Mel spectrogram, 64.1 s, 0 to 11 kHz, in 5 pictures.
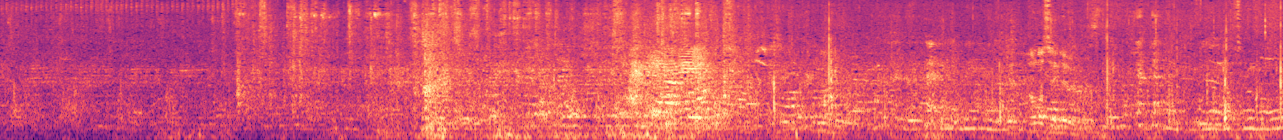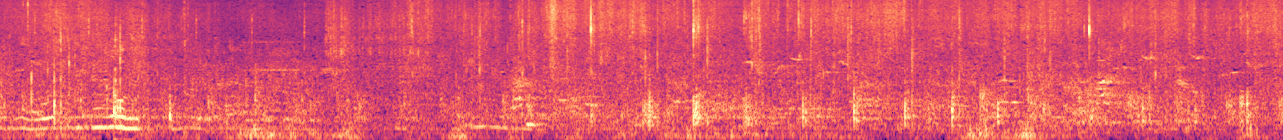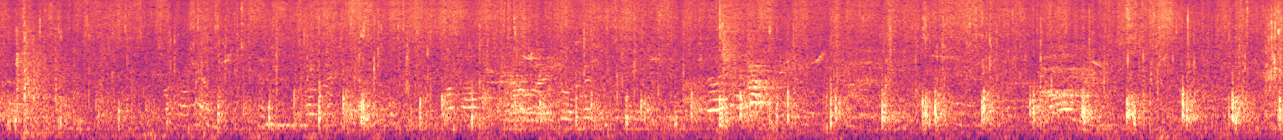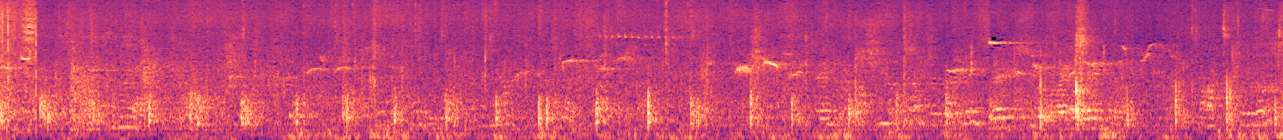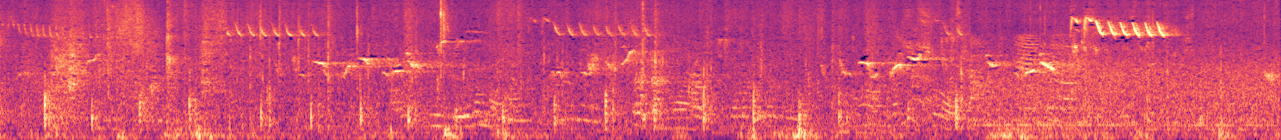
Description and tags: maastricht town sounds
Variation 1) Walking through the city of Maastricht. This was outside of the center, so it's not that crowded, you can even hear some birds. Still there's a bit of traffic driving around.
Recorded with Edirol R-1 & Sennheiser ME66.
people, place, center, walking, field-recording, chatting, driving, town, kids, cars, maastricht, birds, shopping, chattering, city, traffic, centre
